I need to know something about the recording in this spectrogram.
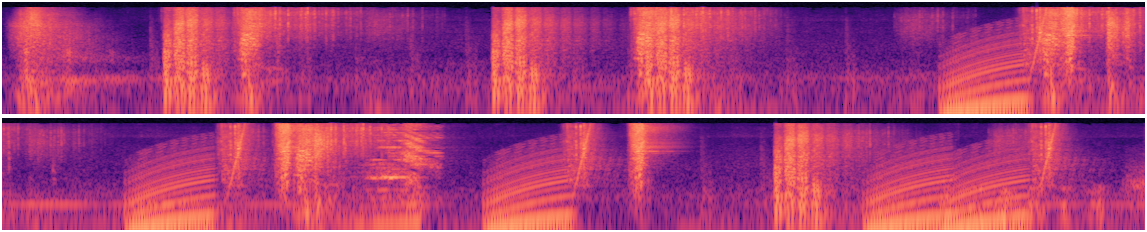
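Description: Sharp magic shots crack out in quick bursts.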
